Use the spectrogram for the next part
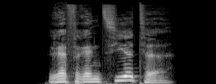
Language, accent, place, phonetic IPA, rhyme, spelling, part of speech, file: German, Germany, Berlin, [ʁefəʁɛnˈt͡siːɐ̯tə], -iːɐ̯tə, referenzierte, adjective / verb, De-referenzierte.ogg
- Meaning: inflection of referenzieren: 1. first/third-person singular preterite 2. first/third-person singular subjunctive II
